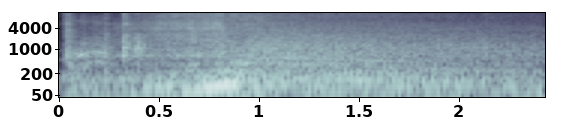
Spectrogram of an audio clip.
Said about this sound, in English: Bus?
